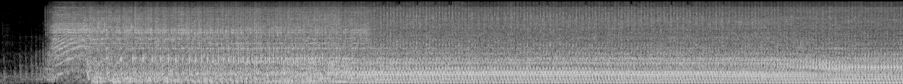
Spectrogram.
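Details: Tahoe 7000 LXH diesel generator that had power but would not start, starter relay unit found faulty (suspected bad connection at white cable): fires quickly, climbs to speed and settles into a loud, steady, even run with no misses.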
